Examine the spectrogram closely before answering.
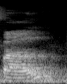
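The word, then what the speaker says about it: phở: So, pho. Is that how you pronounce it? I'm sorry. So, technically, we should be saying pho.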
